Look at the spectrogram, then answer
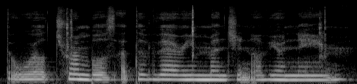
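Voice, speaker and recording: An American woman playing a fierce, devoted werewolf huntress consoling her lover in an audio roleplay, solemn and measured, with a breathy voice. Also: on the high side, monotone, warm tone, slight background noise. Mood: fierce devotion. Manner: solemn, measured, poetic delivery.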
